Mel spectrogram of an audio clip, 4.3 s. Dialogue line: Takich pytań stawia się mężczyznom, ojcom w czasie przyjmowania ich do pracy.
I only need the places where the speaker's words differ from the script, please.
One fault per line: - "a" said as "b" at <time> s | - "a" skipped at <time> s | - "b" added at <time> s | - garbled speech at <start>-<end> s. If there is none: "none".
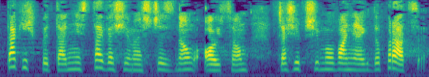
- "nie" added at 0.7 s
